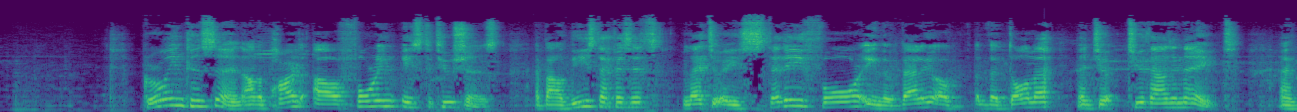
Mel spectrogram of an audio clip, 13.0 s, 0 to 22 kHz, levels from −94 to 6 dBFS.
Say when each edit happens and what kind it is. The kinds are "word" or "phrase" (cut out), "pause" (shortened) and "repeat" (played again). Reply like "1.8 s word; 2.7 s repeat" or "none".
none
